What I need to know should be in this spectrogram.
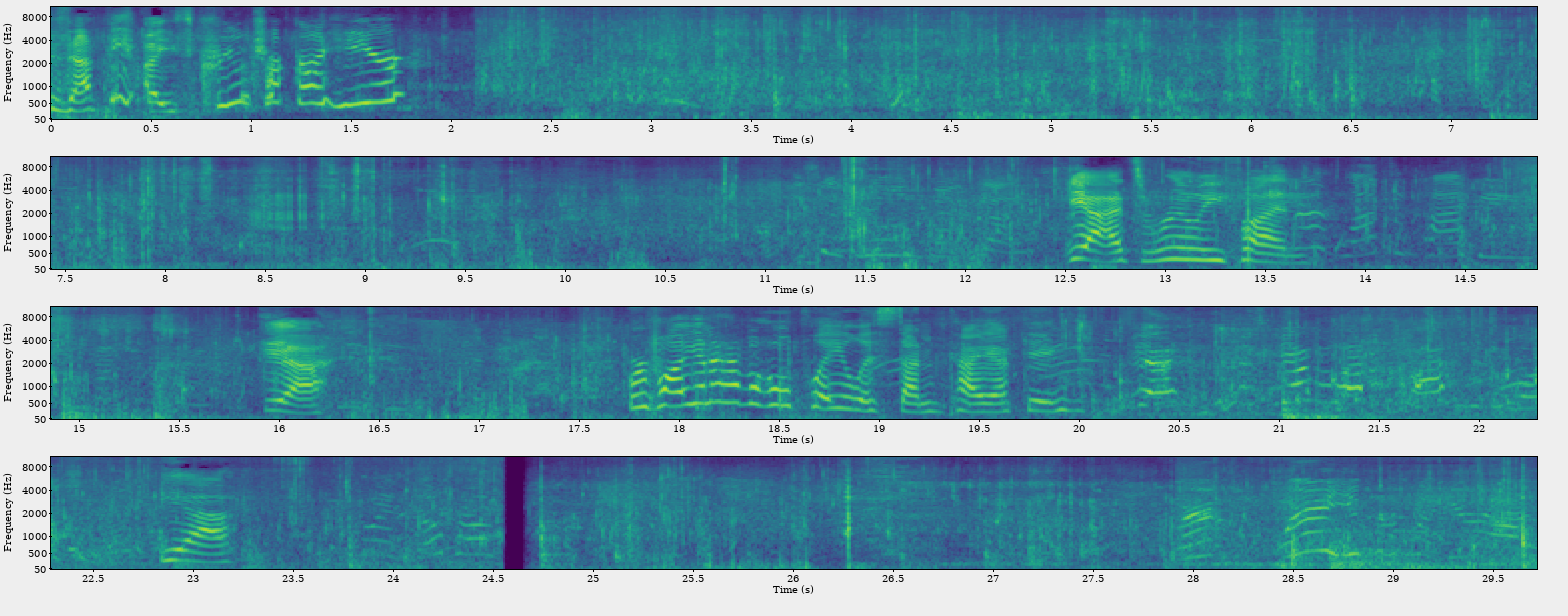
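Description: Wind blows across open water outdoors.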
